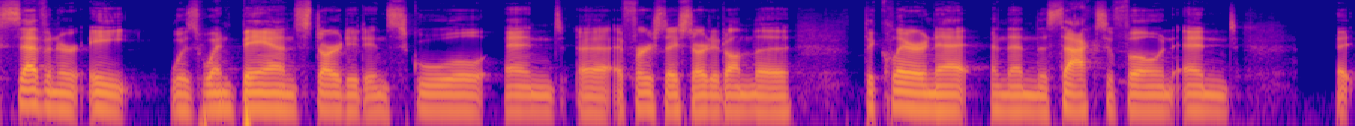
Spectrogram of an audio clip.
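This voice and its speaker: Podcast host guy, low smooth voice, rambles through his questions with lots of uhs and likes. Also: a bit bright. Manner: rambling, friendly questions with many fillers. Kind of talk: casual interview.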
